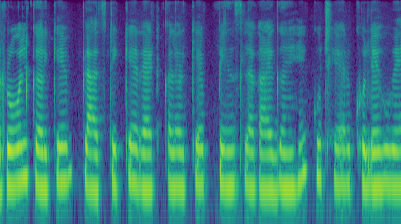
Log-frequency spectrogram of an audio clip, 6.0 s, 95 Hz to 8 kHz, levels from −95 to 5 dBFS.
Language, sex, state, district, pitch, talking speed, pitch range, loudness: Hindi, female, Odisha, Sambalpur, 205 Hz, 150 wpm, 195-215 Hz, -17 LUFS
